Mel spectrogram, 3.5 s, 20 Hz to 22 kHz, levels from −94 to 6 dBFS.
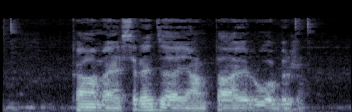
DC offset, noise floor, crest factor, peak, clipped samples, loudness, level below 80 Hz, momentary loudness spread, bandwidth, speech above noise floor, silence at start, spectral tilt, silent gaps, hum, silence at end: under 0.1%; -47 dBFS; 16 dB; -8 dBFS; under 0.1%; -24 LUFS; -52 dBFS; 15 LU; 11.5 kHz; 24 dB; 0.05 s; -5.5 dB/octave; none; none; 0.45 s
